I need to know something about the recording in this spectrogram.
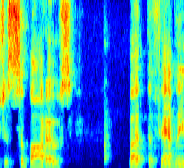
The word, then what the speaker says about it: Szabados: Is it Szabados?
